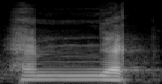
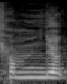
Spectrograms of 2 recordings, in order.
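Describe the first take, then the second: First: The first vowel is flattened to an 'ae' sound. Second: The first vowel is the standard 'yeo' sound. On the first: The speaker calls it wrong. "잘 못해. 햄력, 경제 이렇게 해요" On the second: The speaker calls it right. "특히 협력 이런 말을 잘 못하거든요"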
